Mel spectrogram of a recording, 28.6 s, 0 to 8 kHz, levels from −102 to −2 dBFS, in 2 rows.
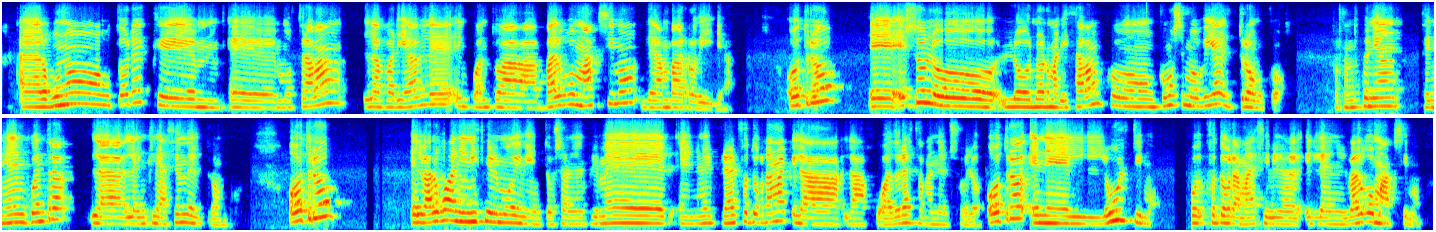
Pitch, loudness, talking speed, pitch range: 200 Hz, -22 LUFS, 155 wpm, 180-235 Hz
